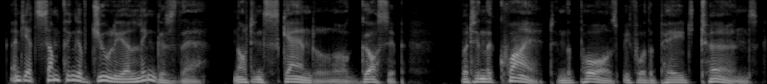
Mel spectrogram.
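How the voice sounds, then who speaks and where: A man playing a melancholy older English police inspector, delivering a measured, solemn, literary monologue in a radio drama. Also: very deep voice, slightly rough, no echo, clean studio sound, exaggerated voice. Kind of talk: scripted first-person radio drama monologue.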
